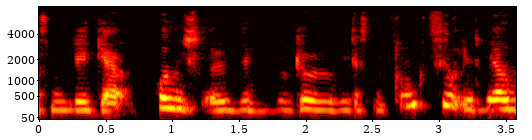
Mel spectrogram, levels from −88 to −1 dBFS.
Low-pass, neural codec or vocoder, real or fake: 7.2 kHz; codec, 44.1 kHz, 3.4 kbps, Pupu-Codec; fake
